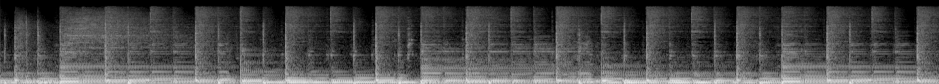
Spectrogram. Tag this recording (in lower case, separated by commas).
music, plucked string instrument, guitar, musical instrument, acoustic guitar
